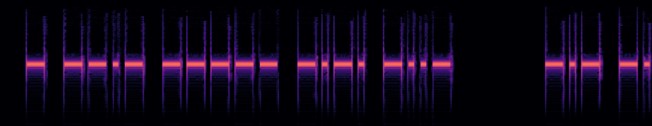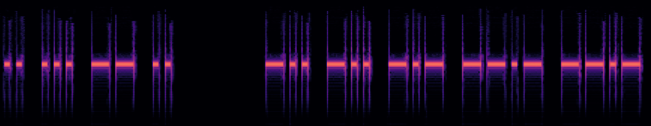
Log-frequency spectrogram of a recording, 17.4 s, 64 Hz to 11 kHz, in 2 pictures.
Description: Morse code, heard as a keyed tone, about 15 wpm, 800 Hz. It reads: TQ0CX KBSMI DDKQQ
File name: CW / DET / 1 6 1500C S C 14wpm 2951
